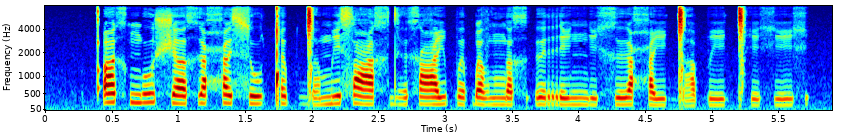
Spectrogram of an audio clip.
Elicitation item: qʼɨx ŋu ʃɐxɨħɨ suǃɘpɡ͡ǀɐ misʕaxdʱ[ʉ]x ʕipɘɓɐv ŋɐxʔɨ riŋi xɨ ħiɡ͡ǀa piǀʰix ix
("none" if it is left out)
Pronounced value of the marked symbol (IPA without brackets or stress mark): ɘ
